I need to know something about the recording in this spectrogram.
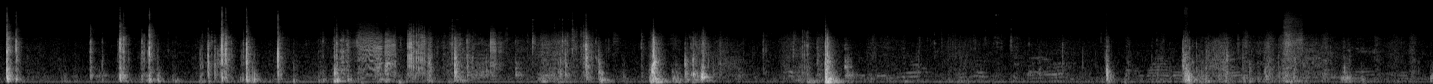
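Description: Hardshell guitar case being latched and handled, a quick run of clicks and knocks. Then come two heavier thumps, the second the loudest, and softer knocks and rustling as cases and cardboard guitar boxes are moved.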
